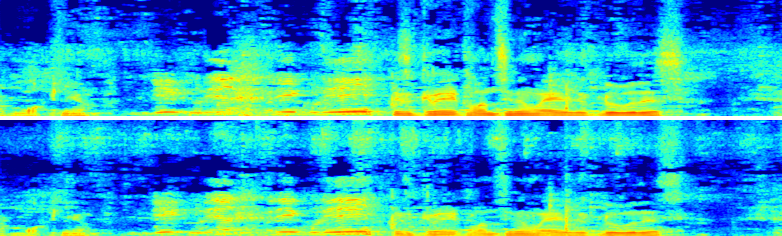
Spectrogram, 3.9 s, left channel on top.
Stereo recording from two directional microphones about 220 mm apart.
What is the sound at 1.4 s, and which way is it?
Speech, 40° right (ahead or behind).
